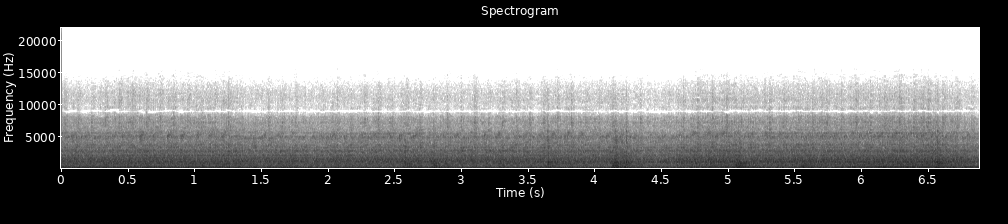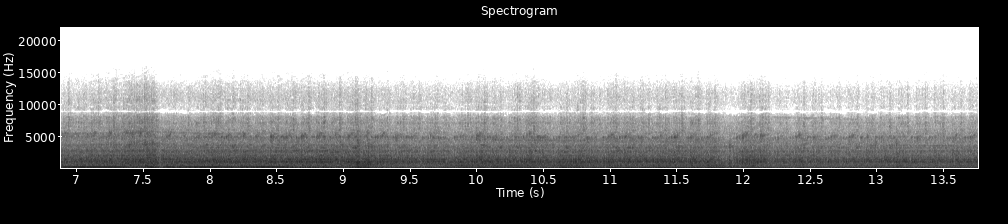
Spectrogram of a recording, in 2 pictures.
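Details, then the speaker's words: Diesel dozer idling with a heavy rumble and a loose, uneven pulsing flutter. The flutter was not there when it was run the previous year; cause not yet identified. "all right so I don't know if you guys can hear that but that thing's got a little flutter in it when I looked at it last year and run it it did not have that"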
